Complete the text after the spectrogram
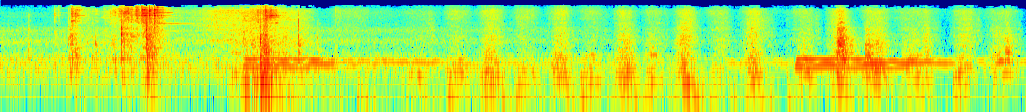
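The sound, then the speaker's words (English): A knife saws through a crusty homemade sourdough loaf, with a steady rhythm of rasping back-and-forth strokes and faint squeaks. There is no talking. “That was some of the sounds of me slicing my homemade sourdough, because like so many other people during this pandemic quarantine time, I decided it'd be a good idea to get into sourdough bread baking.”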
